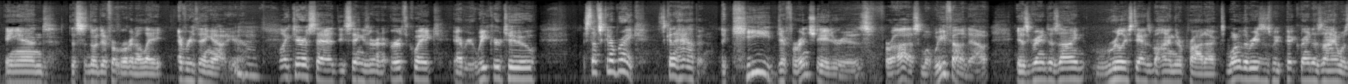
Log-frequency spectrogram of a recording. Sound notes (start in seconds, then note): none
